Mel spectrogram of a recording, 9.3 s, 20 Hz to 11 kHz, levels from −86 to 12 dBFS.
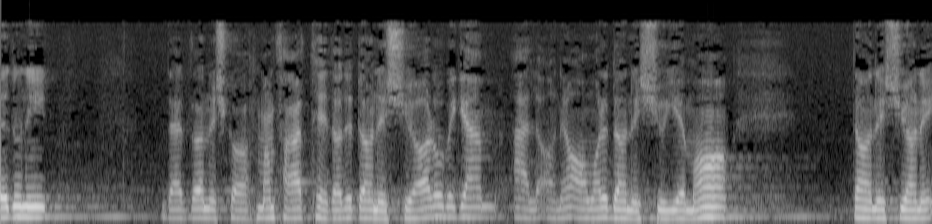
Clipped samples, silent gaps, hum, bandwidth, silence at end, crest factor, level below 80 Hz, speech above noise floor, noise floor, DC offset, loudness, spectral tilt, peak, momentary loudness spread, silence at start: under 0.1%; none; none; 8 kHz; 0 s; 16 dB; -50 dBFS; 25 dB; -40 dBFS; under 0.1%; -16 LUFS; -5.5 dB/octave; 0 dBFS; 22 LU; 0 s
